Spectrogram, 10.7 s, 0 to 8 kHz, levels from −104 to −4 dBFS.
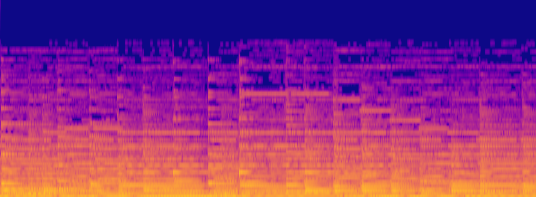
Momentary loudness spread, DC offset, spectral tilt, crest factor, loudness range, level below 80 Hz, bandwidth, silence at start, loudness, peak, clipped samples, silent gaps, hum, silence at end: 3 LU; under 0.1%; -10 dB/octave; 14 dB; 1 LU; -24 dBFS; 5.6 kHz; 0 s; -23 LUFS; -8 dBFS; under 0.1%; none; none; 0 s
